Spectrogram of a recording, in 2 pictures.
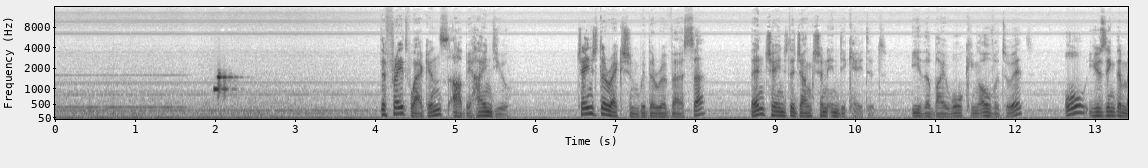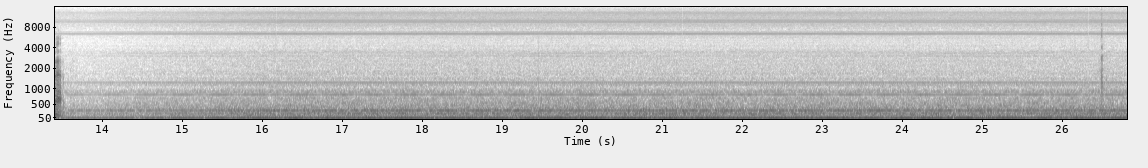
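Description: A locomotive's electric motors hum low and steadily.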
